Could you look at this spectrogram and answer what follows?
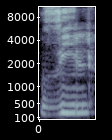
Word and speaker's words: ville: A pesar de que se que se escriba con i L e se pronuncia como ville, con una l.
